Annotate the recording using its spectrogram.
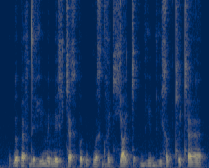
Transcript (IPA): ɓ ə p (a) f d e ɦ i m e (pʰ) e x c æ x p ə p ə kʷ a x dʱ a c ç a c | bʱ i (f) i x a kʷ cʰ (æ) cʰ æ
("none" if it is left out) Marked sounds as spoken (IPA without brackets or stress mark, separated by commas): æ, m, bʱ, ə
